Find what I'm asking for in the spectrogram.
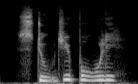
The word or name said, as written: studiebolig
